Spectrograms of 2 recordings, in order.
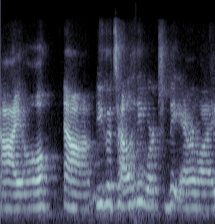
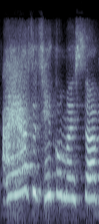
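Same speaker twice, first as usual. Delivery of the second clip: high-pitched retold protest; indignant disbelief; 8 semitones higher, 4 dB louder than usual. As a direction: imitate a passenger balking at the request. Retold passenger objecting to request.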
